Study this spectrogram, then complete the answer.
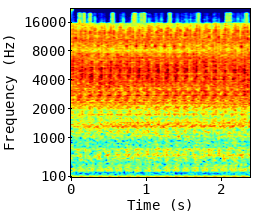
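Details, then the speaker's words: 1992 Toyota MR2 Turbo, 3S-GTE with twin-entry turbo, Japan auction car with minor oil leak: idle hunts slightly unevenly with light top-end ticking; valve lifter adjustment possibly needed, unconfirmed. "I believe that in order to get this engine running fine, it's not going to be an awful lot of work. Valve lifter adjustment may be needed, or just running it if it runs th"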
